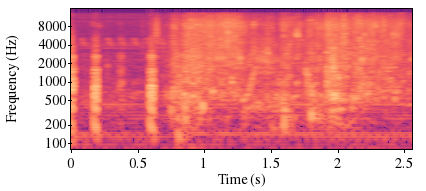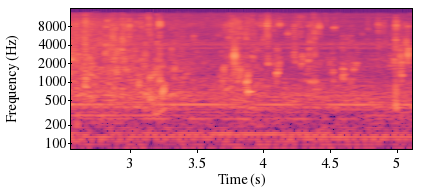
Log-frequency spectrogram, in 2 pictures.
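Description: Water splashing in a shallow reservoir margin as a released carp kicks free of the angler's hands and swims off, the splashing strongest about a second in and then dying away. A few sharp knocks come just before it.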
